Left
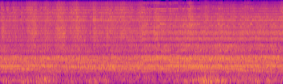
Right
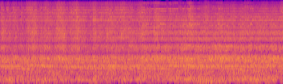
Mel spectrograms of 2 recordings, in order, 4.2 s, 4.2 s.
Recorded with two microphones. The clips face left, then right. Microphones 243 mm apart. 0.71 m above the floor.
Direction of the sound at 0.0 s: 80° right.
